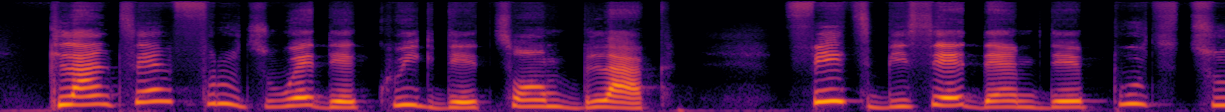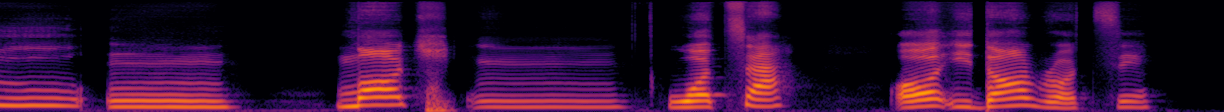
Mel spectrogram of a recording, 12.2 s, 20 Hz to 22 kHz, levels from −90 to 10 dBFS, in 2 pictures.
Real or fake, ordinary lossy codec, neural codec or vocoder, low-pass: fake; none; autoencoder, 48 kHz, 32 numbers a frame, DAC-VAE, trained on Japanese speech; none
